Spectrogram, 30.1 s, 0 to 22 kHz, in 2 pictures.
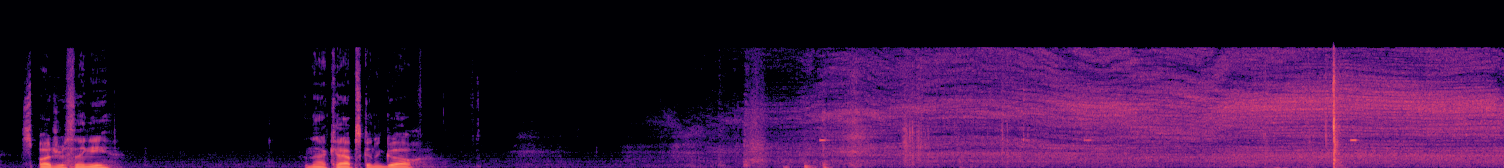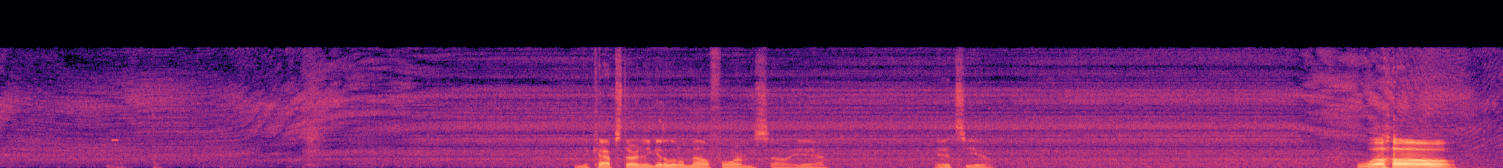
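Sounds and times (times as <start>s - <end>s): hot air blower hiss: 6.2s - 30.0s.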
